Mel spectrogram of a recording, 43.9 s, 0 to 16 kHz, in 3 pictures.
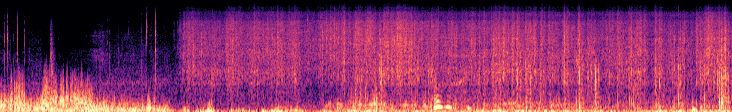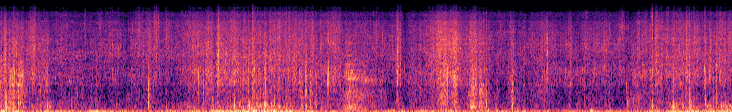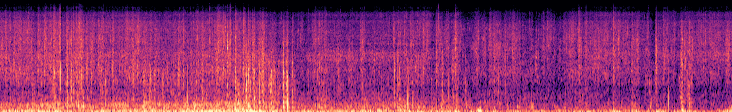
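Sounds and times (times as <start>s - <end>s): wind rumble on microphone: 0.0s - 17.2s, 27.6s - 43.9s
tyres crackling over gravel: 3.5s - 43.9s
bike knocks and rattles: 9.4s - 21.2s, 27.1s - 43.9s.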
